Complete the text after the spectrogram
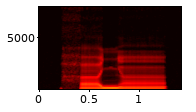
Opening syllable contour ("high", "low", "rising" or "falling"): low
